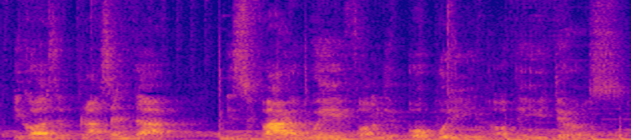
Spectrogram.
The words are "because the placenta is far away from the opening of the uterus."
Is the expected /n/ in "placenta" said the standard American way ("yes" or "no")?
yes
